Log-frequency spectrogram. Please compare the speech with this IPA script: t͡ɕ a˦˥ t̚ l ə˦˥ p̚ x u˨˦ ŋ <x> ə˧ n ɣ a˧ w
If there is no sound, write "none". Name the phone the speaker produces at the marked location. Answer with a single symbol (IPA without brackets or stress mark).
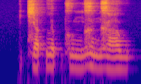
ɣ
